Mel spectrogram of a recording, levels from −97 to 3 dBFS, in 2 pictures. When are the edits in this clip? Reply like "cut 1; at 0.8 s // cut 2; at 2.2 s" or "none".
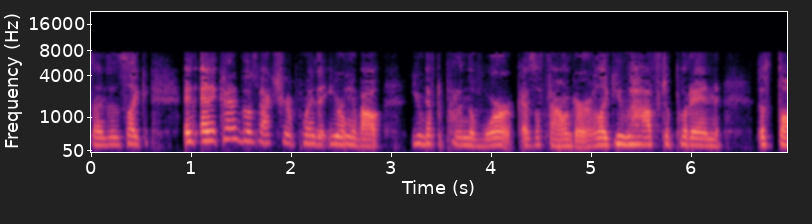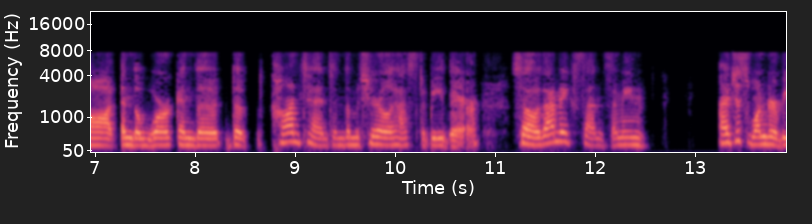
cut 1; at 2.5 s // cut 2; at 3.3 s

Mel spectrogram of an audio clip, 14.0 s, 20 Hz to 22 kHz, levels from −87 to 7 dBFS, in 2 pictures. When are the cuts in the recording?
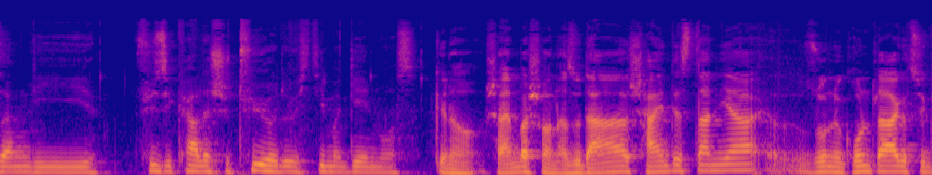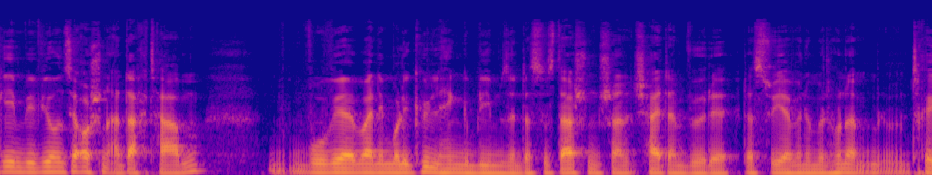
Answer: cut 1; at 12.5 s

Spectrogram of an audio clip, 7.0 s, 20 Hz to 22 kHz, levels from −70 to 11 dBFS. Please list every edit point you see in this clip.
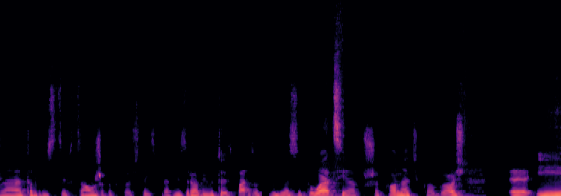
cut 1; at 1.7 s // cut 2; at 3.3 s

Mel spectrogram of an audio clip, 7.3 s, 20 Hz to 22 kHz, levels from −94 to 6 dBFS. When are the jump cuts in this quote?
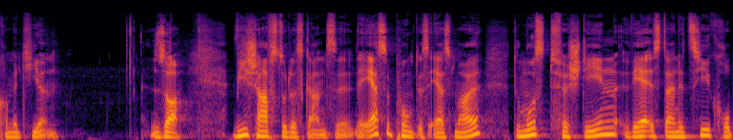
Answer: none

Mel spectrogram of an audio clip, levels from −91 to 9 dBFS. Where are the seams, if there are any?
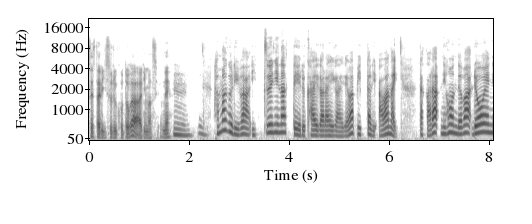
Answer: cut 1; at 2.4 s

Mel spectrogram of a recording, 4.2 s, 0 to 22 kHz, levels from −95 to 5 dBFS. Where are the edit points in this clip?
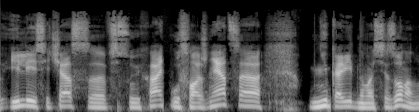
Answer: cut 1; at 1.2 s // cut 2; at 1.6 s // cut 3; at 3.3 s

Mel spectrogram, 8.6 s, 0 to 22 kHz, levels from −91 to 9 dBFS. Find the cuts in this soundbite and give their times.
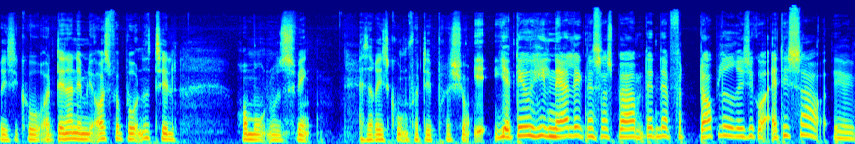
none

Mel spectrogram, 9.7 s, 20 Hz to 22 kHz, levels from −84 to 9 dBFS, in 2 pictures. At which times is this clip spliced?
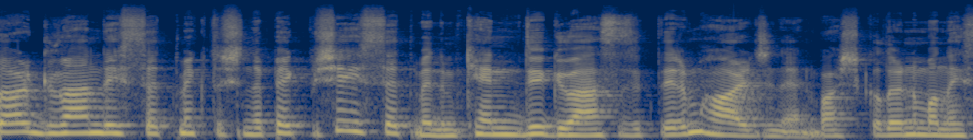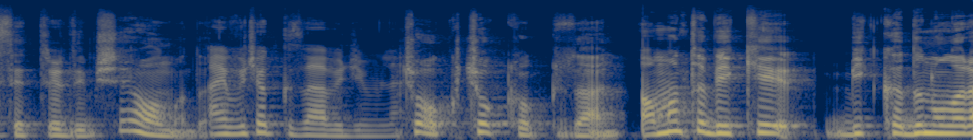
none

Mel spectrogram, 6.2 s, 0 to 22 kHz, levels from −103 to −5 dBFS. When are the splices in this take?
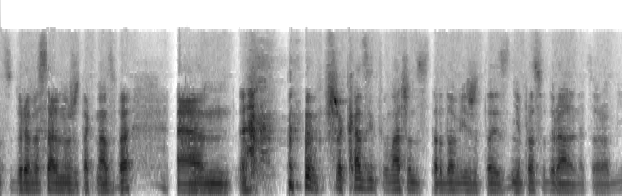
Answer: none

